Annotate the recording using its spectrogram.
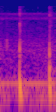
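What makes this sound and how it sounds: A wrapped cempedak fruit hanging on the tree is patted twice by hand, giving two short, dull, low thuds that die away almost at once over a faint steady hum. This sound marks the fruit as ripe.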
